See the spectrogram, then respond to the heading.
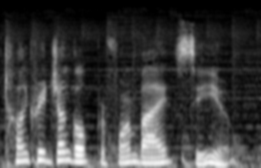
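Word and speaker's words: Céu: And we're going to kick things off tonight with a cover by Seiyu. I believe that's how it's pronounced. C-E-U.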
